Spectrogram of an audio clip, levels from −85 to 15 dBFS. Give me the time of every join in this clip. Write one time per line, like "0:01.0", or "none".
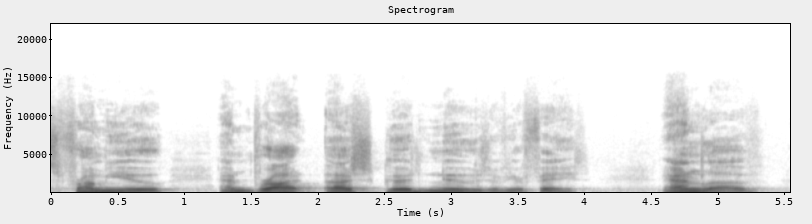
none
